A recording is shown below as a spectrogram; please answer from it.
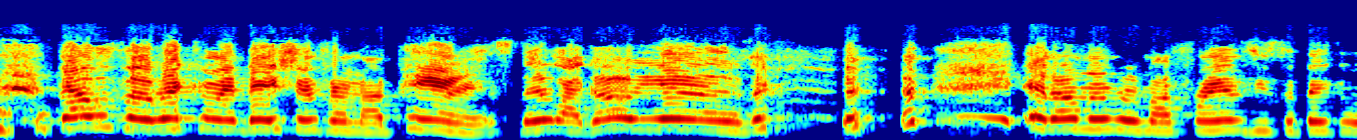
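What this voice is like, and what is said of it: Usual voice. Nothing is said of it.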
